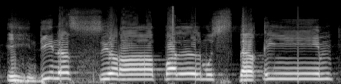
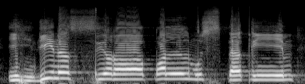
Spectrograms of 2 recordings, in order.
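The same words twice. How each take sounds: First: Siratal begins with an emphatic s sound. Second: Siratal begins with an emphatic s sound.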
